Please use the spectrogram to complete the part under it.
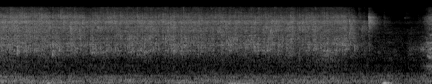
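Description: Water pours from a newly installed shower head in a steady, loud hiss of spray, briefly shifting and splashing near the end.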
